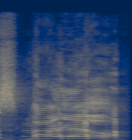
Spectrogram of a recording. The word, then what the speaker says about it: Ismail: Ismail. With the elaborate Yeah, you enunciation. said it. There we go. So Kiss my L.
